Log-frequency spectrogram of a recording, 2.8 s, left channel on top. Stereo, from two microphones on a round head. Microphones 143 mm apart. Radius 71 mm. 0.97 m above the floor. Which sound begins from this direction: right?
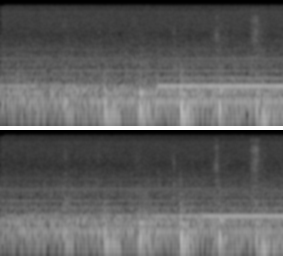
Running footsteps, at 0.6 s.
